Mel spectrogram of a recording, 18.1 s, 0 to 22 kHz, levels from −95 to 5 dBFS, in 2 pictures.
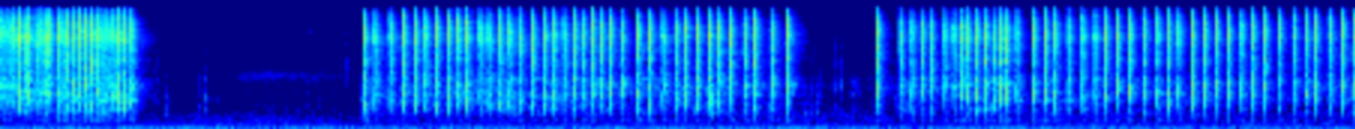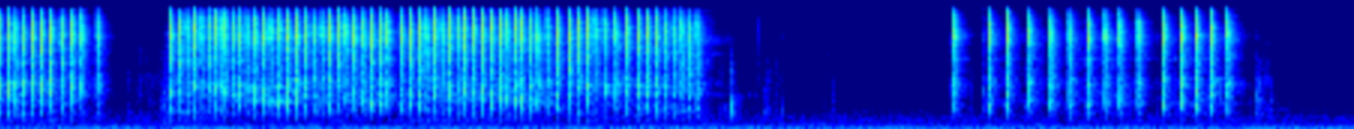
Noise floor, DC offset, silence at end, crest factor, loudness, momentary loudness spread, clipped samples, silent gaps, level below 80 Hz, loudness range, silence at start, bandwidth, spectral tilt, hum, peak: -73 dBFS; under 0.1%; 0.75 s; 28 dB; -35 LUFS; 6 LU; under 0.1%; none; -74 dBFS; 5 LU; 0 s; 17 kHz; 4 dB/octave; none; -12 dBFS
